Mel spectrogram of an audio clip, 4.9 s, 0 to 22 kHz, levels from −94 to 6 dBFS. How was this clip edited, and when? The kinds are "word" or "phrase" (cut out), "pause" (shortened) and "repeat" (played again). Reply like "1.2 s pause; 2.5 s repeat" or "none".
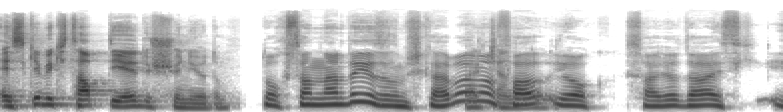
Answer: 1.5 s pause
